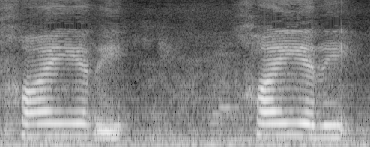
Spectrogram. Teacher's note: Khairi dibaca lunak huruf lin. Ada ya sukun didahului harokat fathah. Khairi lunak ya.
